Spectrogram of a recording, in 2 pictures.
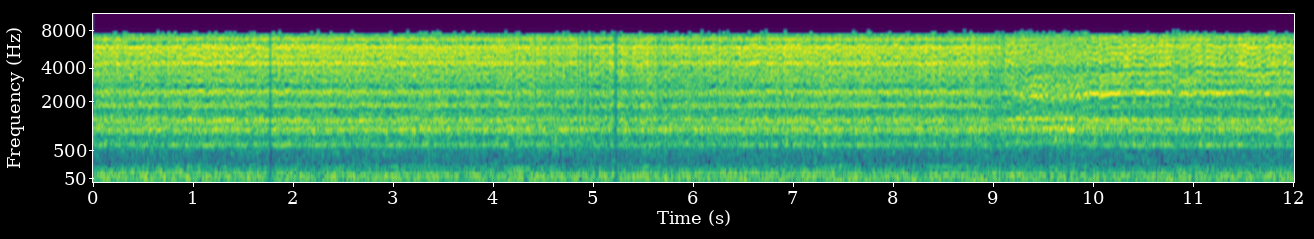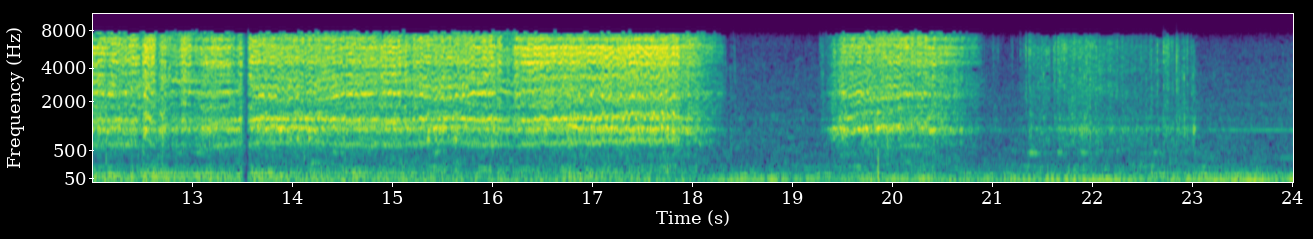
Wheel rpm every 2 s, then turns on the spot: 160, 160, 160, 160, 160, 160, 160, 160, 150, 50, 40, 10.
20-22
